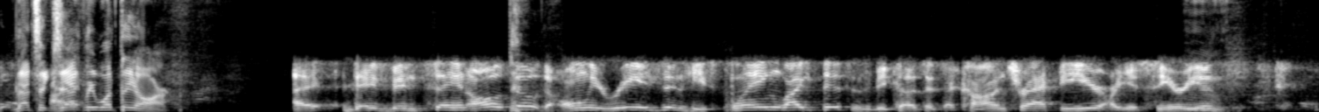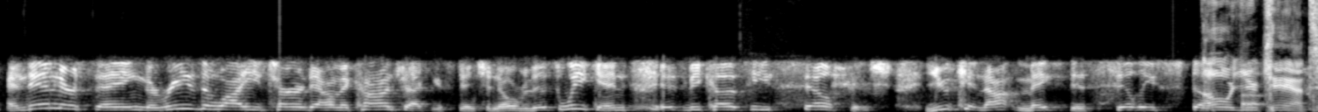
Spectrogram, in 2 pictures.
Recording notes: opens up the phone lines to take questions from listeners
